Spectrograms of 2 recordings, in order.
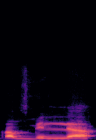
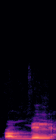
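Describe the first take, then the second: First: The L is doubled and an extra vowel added. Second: The word ends in a clear, closed L. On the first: The speaker calls it wrong. "റബ്ബില്ല ആവരുത്" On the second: The speaker calls it right. "സുക്കൂനുള്ള ലാമിനെ വെളിവാകണം"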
